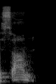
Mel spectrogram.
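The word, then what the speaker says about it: fils: sun in this one it's the L the letter L that we're not going to be pronouncing so you're going to avoid the L but you're going to be pronouncing the S and then then the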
